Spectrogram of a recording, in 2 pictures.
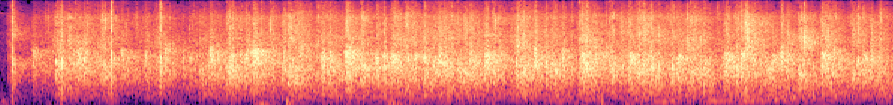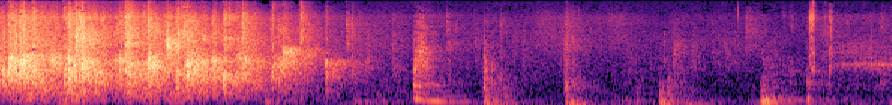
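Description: Sustained applause from a sizable audience fills the room for about eight seconds, then thins out into a few scattered claps and faint rustling as it dies away.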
